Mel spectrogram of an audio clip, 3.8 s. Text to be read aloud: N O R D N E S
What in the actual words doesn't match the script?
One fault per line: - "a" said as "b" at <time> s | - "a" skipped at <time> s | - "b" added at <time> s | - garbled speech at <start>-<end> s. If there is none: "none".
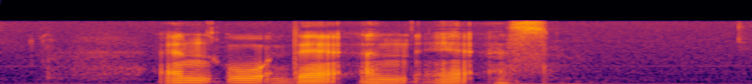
- "R" skipped at 1.3 s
